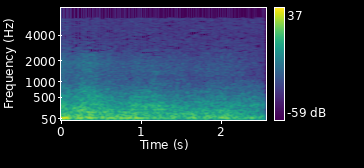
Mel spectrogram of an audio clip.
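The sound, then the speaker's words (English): A thunderstorm in Johannesburg gives a deep, continuous rumbling roar, heavy in the low end and steady throughout, with no distinct cracks and no voices. “if you could have recordings of the thunderstorms in Johannesburg, how happy it would make you”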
